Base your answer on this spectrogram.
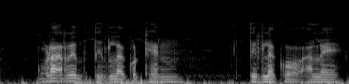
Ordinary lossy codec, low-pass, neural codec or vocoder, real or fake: none; 7.2 kHz; none; real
